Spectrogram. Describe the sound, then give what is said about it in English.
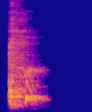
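A single abrupt, breathy burst, half cough and half sneeze, from a woman with allergies, fairly loud, lasting about half a second before silence. “That was a cough and a sneeze combined.”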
